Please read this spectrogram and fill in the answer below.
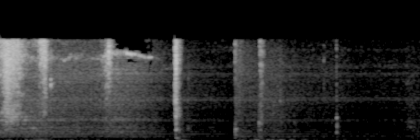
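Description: Quiet room tone with a few faint, irregularly spaced clicks and soft rustles.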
